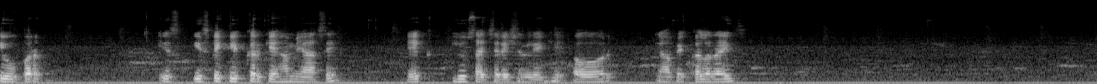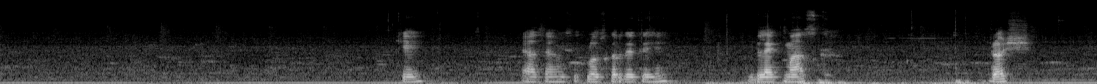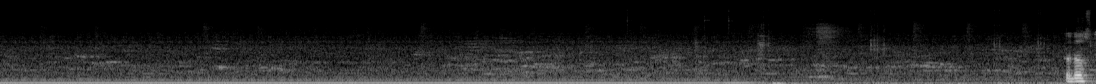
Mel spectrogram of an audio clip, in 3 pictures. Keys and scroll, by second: 19.6 ctrl+i.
